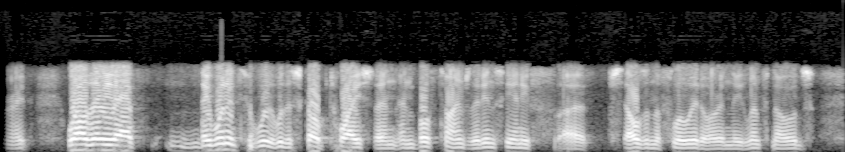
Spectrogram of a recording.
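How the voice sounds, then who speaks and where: This man has a normal speaking voice, fairly low in pitch with ordinary pitch variation, delivered at a moderate pace. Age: 60s. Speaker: caller with stomach cancer. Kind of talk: call-in conversation. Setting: phone call.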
